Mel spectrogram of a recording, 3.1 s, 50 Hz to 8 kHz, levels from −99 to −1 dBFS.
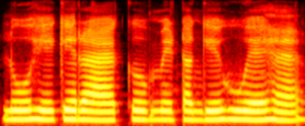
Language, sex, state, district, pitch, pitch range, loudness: Hindi, female, Himachal Pradesh, Shimla, 205 Hz, 200-215 Hz, -14 LUFS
